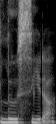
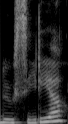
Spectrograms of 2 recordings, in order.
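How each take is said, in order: First: The final vowel directly follows the 'd' sound. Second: An extra 'ee' sound comes before the final vowel. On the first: The speaker calls it right. "but no, it's Lucida" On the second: The speaker calls it wrong. "I think I pronounced the name wrong"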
